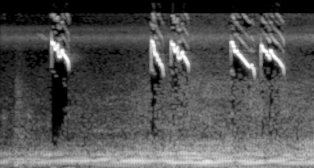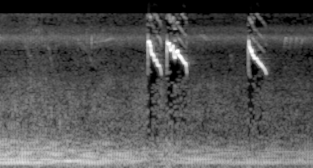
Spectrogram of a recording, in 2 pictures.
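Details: Mountain white-eye, used as a lure to coax silent birds into singing: sharp high notes sweeping downward, singly and in quick pairs, seven in about six seconds, over a low background hum.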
